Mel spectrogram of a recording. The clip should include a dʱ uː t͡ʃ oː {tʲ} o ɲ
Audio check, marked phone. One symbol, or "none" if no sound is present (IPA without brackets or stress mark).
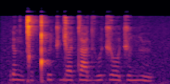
t͡ʃ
